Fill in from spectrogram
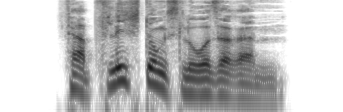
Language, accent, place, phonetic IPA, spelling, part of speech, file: German, Germany, Berlin, [fɛɐ̯ˈp͡flɪçtʊŋsloːzəʁəm], verpflichtungsloserem, adjective, De-verpflichtungsloserem.ogg
- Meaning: strong dative masculine/neuter singular comparative degree of verpflichtungslos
